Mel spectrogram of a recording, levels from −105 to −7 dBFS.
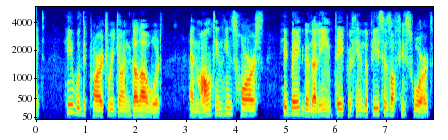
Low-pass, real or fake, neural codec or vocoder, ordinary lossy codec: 5.4 kHz; fake; vocoder, 22.05 kHz, 80 mel bands, WaveNeXt; MP3, 32 kbps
